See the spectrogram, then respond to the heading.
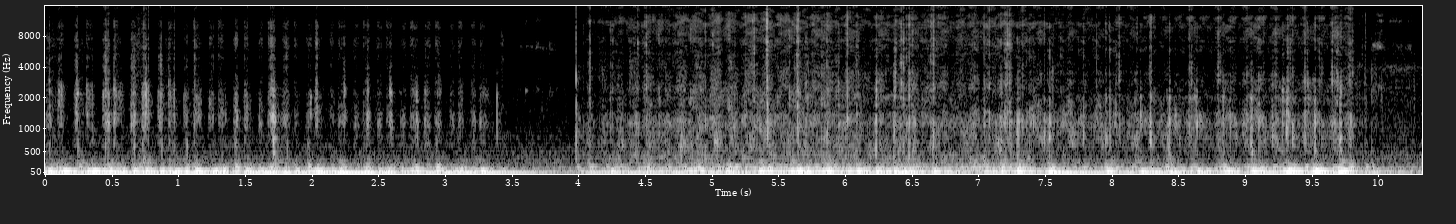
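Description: A wooden stylus, held by a hand with long painted nails, scratches a flat, thin, black wax-coated paper scratch-art card resting on a table. Rapid, dry scratching strokes ride over a steady low rumble, fade to a brief lull near four seconds, then resume in denser, scraping passes.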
